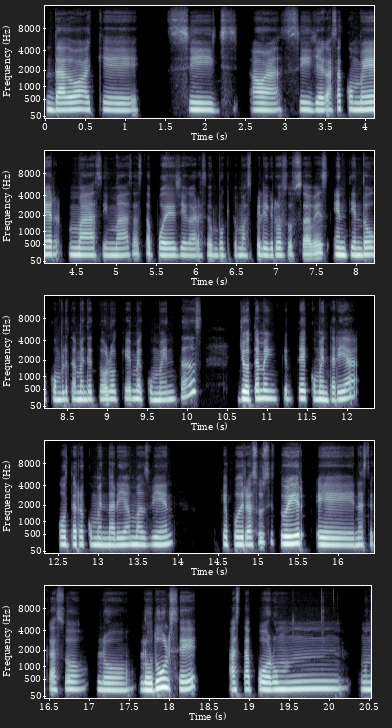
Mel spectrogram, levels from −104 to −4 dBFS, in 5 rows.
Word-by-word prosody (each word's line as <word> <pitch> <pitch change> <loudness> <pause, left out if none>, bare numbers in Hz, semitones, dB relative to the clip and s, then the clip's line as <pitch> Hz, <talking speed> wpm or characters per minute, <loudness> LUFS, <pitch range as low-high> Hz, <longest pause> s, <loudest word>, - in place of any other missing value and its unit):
dado 195 +1 +1
a 200 -1 -2
que 185 -2 -5 0.4
si, 195 -2 -2
s 215 - -18 0.2
ah, 190 -1 -2
si 200 -2 -5
llegas 190 0 -3
a 220 - -4
comer 205 0 0
más 190 -1 -2
y 190 - -5
más, 185 +2 -4
hasta 205 - -10
puedes 185 -1 -2
llegar 180 -1 -6
a 180 - -11
ser - - -7
un 180 - -7
poquito 185 +1 -11
más 185 -2 -6
peligroso, 185 +2 -4
¿sabes? 110 - -5
Entiendo 195 -1 +1
completamente 205 +1 -1
todo 215 +2 -3
lo 215 -1 -1
que 225 +2 -6
me 220 -1 0
comentas. 210 - -3 0.4
Yo 210 0 +8
también 230 0 +2
qué - - -9
te 225 +2 0
comentaría, 205 +4 0 0.4
o 205 -1 0
te 205 +2 -1
recomendaría, 195 -1 -1
más 195 -1 0
bien, 200 +4 -1 0.6
que 210 - -2
pudieras 200 0 +2
sustituir, 235 -3 +6
eh, 190 -2 +2
en 185 - -4
este 195 0 -6
caso, 210 +2 -5
lo 190 0 -1
lo 190 -1 +6
dulce 230 0 +6 0.4
hasta 205 +1 -3
por 200 0 +3
un 220 +3 +1
un 205 0 0
200 Hz, 160 wpm, -22 LUFS, 190-210 Hz, 0.6 s, Yo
